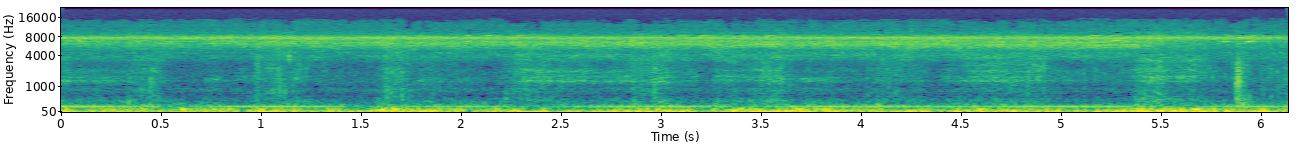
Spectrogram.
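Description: Footsteps crunching on a gravel track at a walking pace, over a steady high drone of cicadas (locally called locusts).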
